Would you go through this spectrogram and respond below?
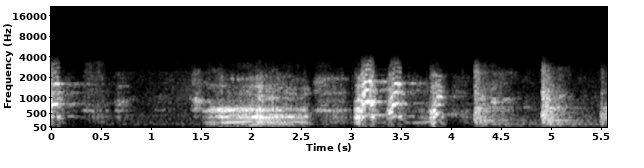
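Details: Friendly house dog barking at a cat it lives alongside: a sustained whining growl rising into a string of loud, sharp barks spaced roughly half a second apart.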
